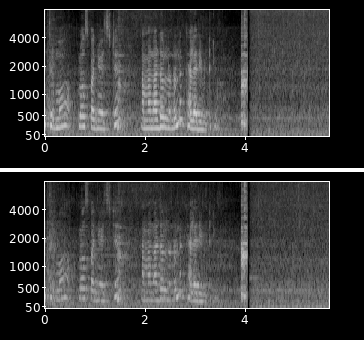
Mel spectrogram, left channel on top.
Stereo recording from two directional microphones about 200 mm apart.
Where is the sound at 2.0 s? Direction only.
55° left (ahead or behind).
